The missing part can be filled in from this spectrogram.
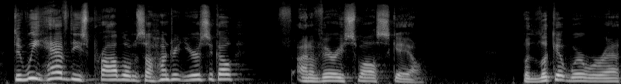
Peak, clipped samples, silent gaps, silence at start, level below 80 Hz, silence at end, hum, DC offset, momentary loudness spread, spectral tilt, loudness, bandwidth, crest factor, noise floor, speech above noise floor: -8 dBFS; under 0.1%; none; 0.15 s; -62 dBFS; 0 s; none; under 0.1%; 11 LU; -4.5 dB/octave; -23 LUFS; over 20 kHz; 18 dB; -67 dBFS; 44 dB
